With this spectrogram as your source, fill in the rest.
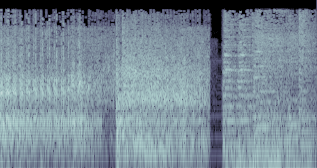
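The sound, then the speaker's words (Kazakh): Prolonged gunfire from various weapons in Ashgabat, Turkmenistan: dense, loud, continuous crackling and popping bursts that run almost without pause, broken only by one brief silence near the end. “Сонымен өткен аптаның сенбісі күні Түркменстанның астанасы Ашхабадта ұзақ уақыт бойы түрлі қарудың атысы естіліп тұрды.”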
